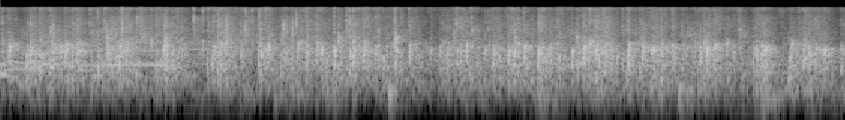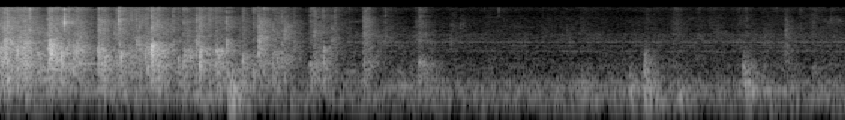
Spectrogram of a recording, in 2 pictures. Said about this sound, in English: And she's just such a talented writer, so please give her a warm round of applause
